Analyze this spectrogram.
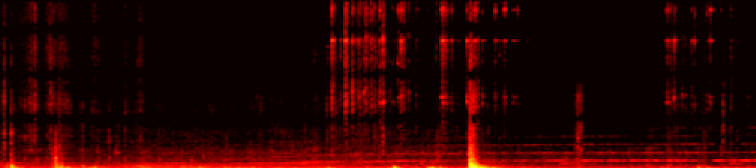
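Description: Outdoor tornado warning siren, heard from inside a car, winding up: its pitch climbs for about a second and a half about halfway in, then holds a steady tone. Over it come knocks and jingling close by, with one loud thump about six seconds in.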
